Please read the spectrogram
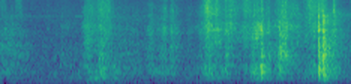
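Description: Sheets of scrapbook paper and cardstock rustling as they are handled and slid on a countertop, a few short rustles about half a second in and again near the end.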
